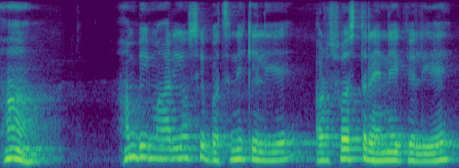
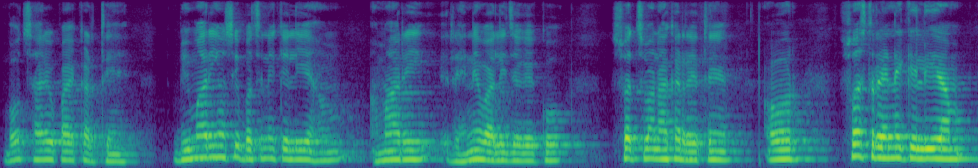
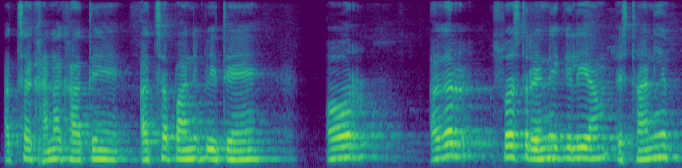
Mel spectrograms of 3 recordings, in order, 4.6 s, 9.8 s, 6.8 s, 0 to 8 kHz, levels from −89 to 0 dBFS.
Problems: none marked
